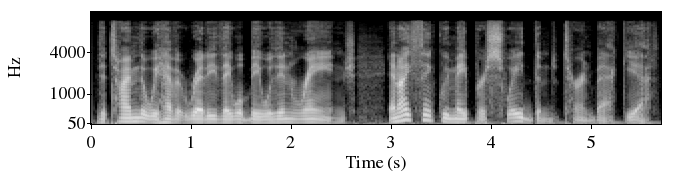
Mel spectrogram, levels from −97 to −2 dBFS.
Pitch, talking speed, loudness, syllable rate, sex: 95 Hz, 250 wpm, -21 LUFS, 5.6 syllables/s, male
